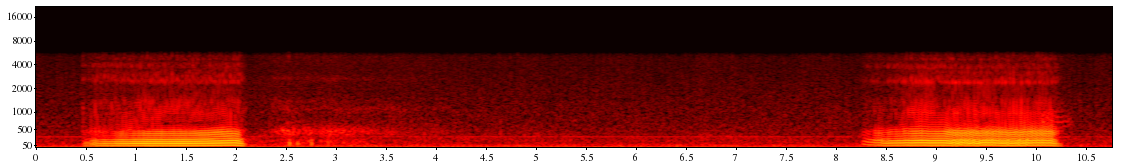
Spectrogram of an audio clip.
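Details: Pit bull snoring while sleeping in a room with the TV on: two long, loud rumbling snores about six seconds apart, with quiet breathing between; snoring.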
